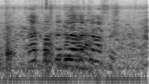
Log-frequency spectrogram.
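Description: Chickens cluck and squawk in a noisy crowd at a poultry market, several birds calling at once under steady human chatter.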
